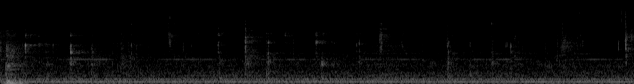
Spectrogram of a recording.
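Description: Close-miked chewing of a mouthful of sea urchin roe and rice: soft, irregular small wet mouth clicks over a steady low hum, with a brief low thump right at the start.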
